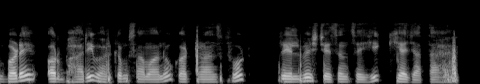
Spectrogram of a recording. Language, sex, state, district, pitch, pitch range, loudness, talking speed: Hindi, male, Uttar Pradesh, Budaun, 125 Hz, 115-130 Hz, -23 LUFS, 175 wpm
